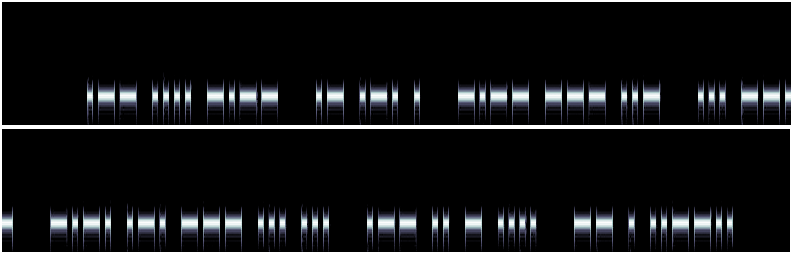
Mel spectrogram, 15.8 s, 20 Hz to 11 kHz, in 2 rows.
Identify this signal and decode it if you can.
Morse code, heard as a keyed tone, about 22 wpm, 700 Hz. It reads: WHY ARE YOU SO CROSS WITH ME?
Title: Sentences from Top 1000 Words - Review Part 1 - 22wpm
